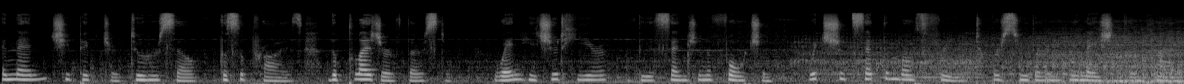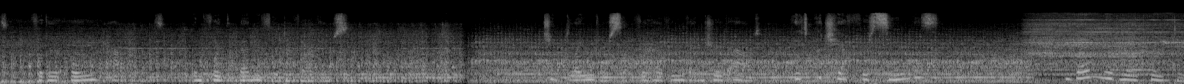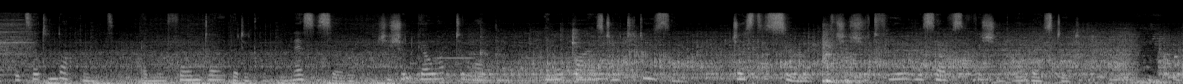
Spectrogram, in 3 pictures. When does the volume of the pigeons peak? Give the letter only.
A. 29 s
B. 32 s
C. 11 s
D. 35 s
B.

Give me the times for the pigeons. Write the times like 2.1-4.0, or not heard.
27.6-35.4.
